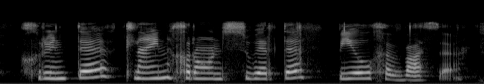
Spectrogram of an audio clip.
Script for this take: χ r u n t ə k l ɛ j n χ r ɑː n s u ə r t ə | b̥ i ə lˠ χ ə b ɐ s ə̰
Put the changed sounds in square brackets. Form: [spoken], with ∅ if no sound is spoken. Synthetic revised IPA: χ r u n t ə k l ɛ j n χ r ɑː n s u ə r t ə | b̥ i ə lˠ χ ə [v] ɐ s ə̰

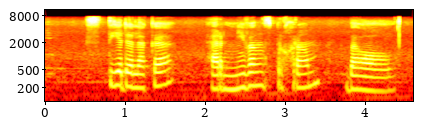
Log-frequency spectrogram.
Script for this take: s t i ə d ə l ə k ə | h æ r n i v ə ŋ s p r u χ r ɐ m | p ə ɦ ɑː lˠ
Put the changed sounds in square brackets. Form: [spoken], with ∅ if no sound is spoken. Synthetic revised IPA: s t i ə d ə l ə k ə | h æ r n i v ə ŋ s p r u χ r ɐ m | [b] ə ɦ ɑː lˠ

